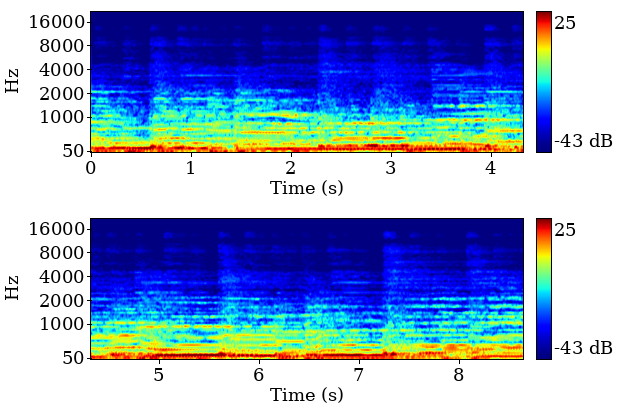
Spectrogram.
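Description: Live band playing an instrumental passage, with guitar over sustained bass notes, recorded from the audience.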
